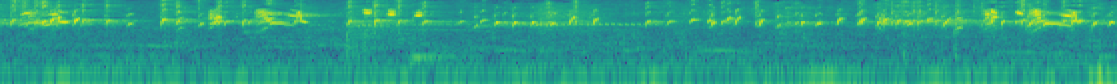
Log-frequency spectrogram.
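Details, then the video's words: Group twittering from European goldfinches, described as mating calls that stir males to sing. Quick liquid twitters and buzzy chips run almost without pause, with a brief drawn-out note near the middle and a thick burst at the end. "بتبتة الحسون تحفيز الحسون على التغريد والهيجان علاج صمت الحسون goldfinch stimulation"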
